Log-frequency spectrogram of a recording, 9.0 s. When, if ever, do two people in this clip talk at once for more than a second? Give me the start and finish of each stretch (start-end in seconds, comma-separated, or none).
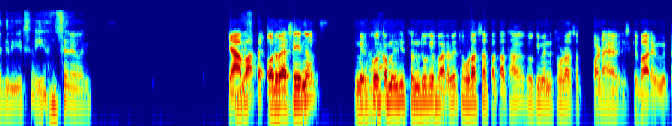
none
